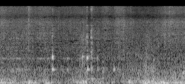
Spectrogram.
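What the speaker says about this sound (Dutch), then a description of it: "Even die kip even lekker gaar bakken." Chicken frying in a pan at an outdoor camp cook-up on open water, a loud continuous sizzle with wind noise over the microphone and no talk.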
